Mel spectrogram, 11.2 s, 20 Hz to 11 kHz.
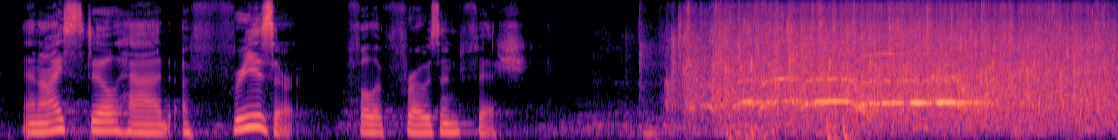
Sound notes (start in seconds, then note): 6.4 audience applauding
